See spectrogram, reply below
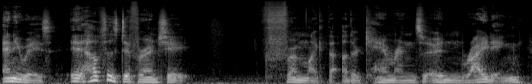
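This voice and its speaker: A man's voice: fairly low pitch, normal speed, darkish tone. A young man hosting a solo podcast, rambling casually and interrupting himself as he chats. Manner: rambling, self-interrupting, chatty. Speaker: podcast host.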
